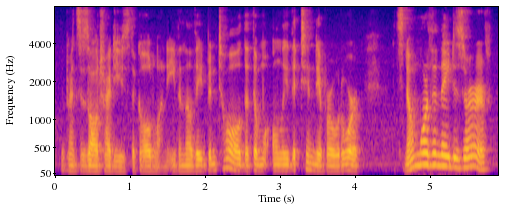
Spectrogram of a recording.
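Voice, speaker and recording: A man's voice: fairly low pitch, expressive, a little fast, darkish tone. A man voicing a matter-of-fact female dragon from a storybook, explaining things with dry, scornful authority.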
